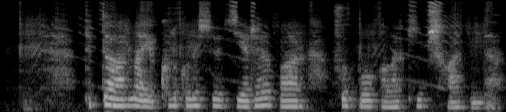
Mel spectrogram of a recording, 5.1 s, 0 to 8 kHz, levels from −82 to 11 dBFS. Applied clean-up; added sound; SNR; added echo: neural separator model SepFormer DNS4.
